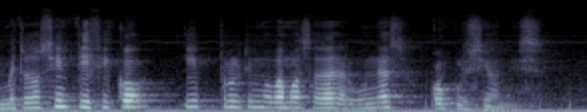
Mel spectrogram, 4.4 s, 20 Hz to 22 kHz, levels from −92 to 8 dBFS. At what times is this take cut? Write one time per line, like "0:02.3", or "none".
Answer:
0:03.5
